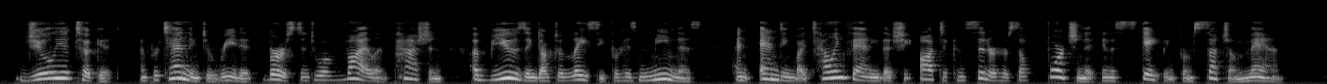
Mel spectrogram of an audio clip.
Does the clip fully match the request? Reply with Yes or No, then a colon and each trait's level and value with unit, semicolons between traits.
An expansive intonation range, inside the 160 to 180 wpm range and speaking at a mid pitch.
No: wide, 8.1 semitones; average, 165 wpm; high, 235 Hz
